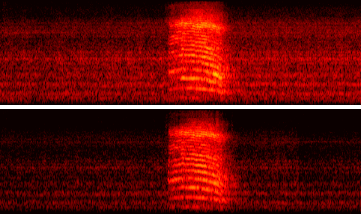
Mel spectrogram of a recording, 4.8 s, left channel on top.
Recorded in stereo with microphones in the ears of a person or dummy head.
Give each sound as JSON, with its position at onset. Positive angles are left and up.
{"t": 2.2, "sound": "a cat meowing", "side_deg": -5, "distance_m": 1.7}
